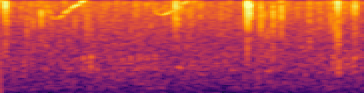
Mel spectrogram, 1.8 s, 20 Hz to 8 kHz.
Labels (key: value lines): label: biophony, dolphin
recorder: SoundTrap 500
